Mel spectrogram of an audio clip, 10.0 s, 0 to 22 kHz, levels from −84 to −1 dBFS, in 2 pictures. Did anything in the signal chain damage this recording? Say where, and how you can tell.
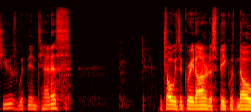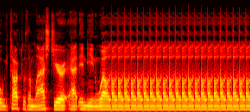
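Yes. In the call processing stage, automatic gain control raised the microphone's input volume in a single microphone volume step at 1.02 s. Speech and background noise jump together by about 9 dB at that instant.

From 7.26 s to the end, a broken-record loop replays one 128 ms fragment back to back, 22 times. The likely cause is a stalled stream or playback buffer that kept resending its last chunk, so the speech that should follow is lost.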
